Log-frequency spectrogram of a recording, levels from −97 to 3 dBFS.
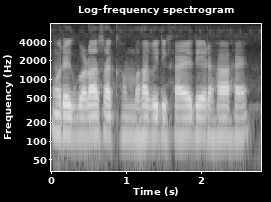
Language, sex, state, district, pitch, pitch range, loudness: Hindi, male, Jharkhand, Deoghar, 120 Hz, 120-125 Hz, -18 LUFS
